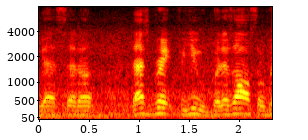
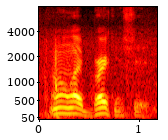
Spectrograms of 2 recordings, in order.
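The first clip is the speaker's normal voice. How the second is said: real frustration; 8 dB louder than usual. Real, not acted. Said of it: "I'm so mad".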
